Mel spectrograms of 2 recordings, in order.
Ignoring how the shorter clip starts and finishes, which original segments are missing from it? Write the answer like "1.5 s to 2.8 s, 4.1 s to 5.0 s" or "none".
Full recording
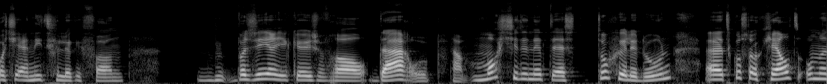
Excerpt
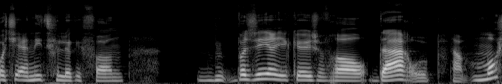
none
